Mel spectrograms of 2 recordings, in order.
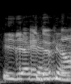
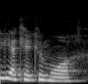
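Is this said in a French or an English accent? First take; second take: English; French. First: It is said in an English-speaker's accent. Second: It is said in a plain French accent.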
